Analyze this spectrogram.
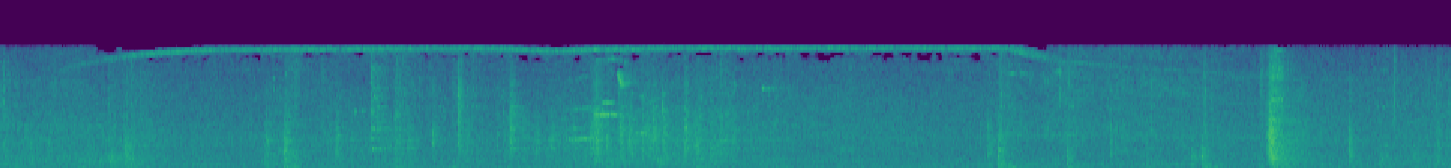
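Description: Rocks clatter and knock as an excavator bucket digs.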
